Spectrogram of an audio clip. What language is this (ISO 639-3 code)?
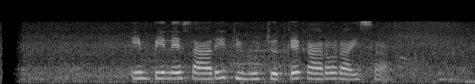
jav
